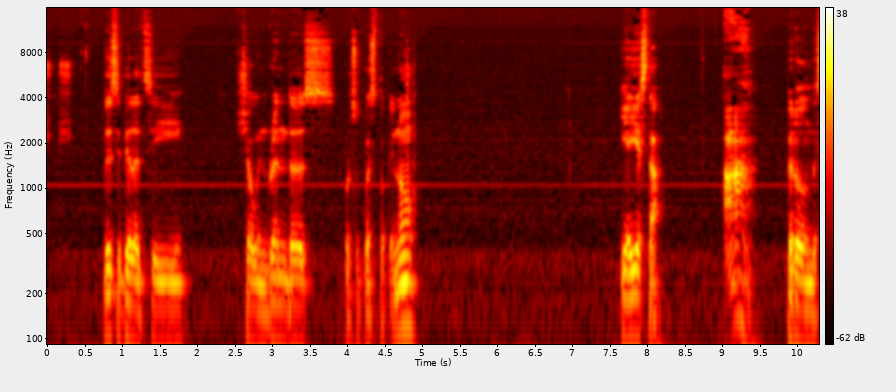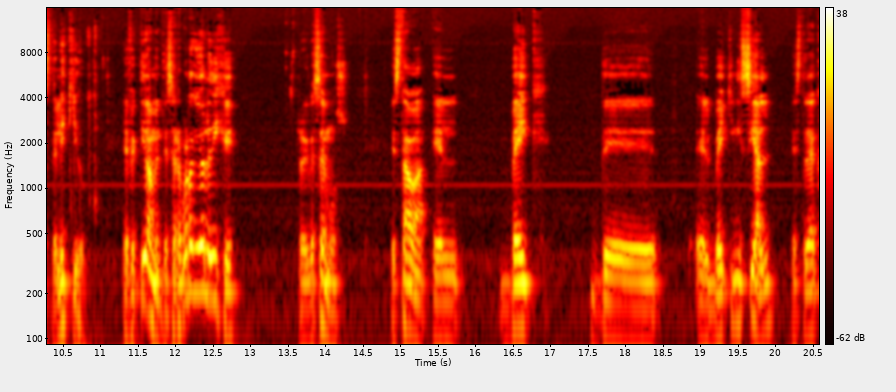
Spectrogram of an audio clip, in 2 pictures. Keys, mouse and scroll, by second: 0.0 click, 2.5 F12, 5.1-5.7 scroll down 2, 8.3 Escape, 10.9 click, 12.6-13.2 scroll down 2, 13.8 scroll down 2, 14.6-15.0 scroll down 2, 16.1-16.4 scroll up 2, 16.9-17.3 scroll up 2, 18.0-18.6 scroll down 4.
